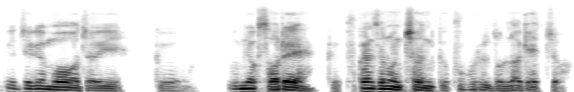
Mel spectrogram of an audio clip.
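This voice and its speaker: A man's voice: low-pitched, moderate pace, dark tone, no echo. A man taking a private online lesson, answering attentively with short conversational replies and questions. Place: online video call. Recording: dry but muffled call audio.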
